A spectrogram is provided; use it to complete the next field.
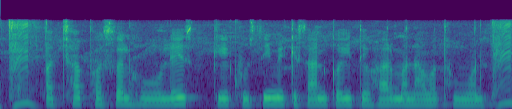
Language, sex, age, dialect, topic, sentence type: Bhojpuri, female, 18-24, Western, agriculture, statement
